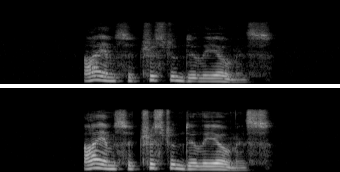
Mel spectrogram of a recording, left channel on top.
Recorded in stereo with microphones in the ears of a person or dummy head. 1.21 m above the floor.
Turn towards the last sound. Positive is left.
turn(degrees=-75)  # may be behind; listen again after turning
